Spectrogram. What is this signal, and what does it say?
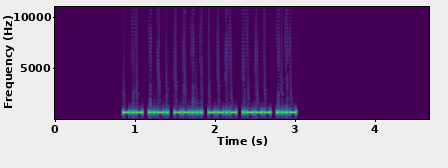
Morse code, heard as a keyed tone, about 43 wpm, 700 Hz. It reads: KF7QJV
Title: USA Call Signs - 6 Characters - Repeated 3x - 45wpm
